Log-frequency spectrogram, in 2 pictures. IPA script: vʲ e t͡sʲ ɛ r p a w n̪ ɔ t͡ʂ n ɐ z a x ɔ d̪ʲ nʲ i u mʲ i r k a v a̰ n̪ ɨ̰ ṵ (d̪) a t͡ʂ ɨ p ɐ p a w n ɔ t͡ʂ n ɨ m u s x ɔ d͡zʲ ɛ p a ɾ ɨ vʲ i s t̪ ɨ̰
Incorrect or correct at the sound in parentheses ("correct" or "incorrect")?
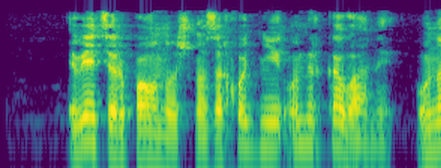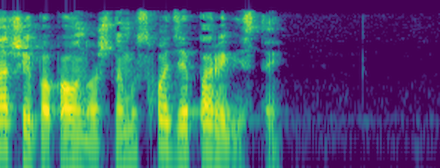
incorrect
